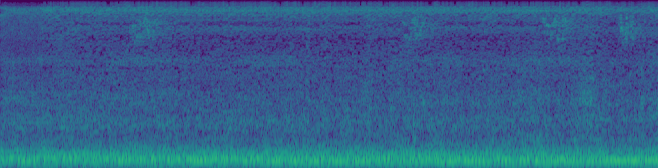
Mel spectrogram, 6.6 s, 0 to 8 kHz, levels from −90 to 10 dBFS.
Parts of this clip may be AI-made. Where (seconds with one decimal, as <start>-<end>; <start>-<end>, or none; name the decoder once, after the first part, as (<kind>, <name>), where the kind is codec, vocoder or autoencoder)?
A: 0.0-0.8 (codec, SNAC)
